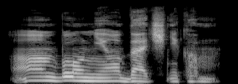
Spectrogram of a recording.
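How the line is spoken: Growl. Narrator (Russian): рыкнул Тадеуш

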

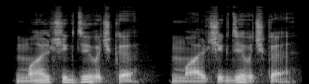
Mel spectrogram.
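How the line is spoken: Stern mother forestalling objections. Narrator (Russian): Заранее пресекая мои возражения, мама строго произнесла

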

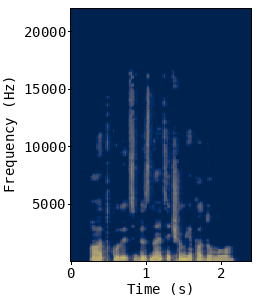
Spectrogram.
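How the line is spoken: Dry question. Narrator (Russian): сухо поинтересовалась

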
